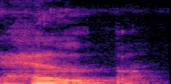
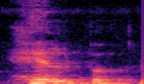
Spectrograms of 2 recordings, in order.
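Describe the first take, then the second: First: हेल्प with a lingering L, tongue on teeth; soft dental L. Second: Said in the usual way. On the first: Shown as a demonstration. Teacher corrects students' example word, soft dental L. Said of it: "बोलेंगे हेल्प". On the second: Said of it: "हेल्प नहीं बोल करके".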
